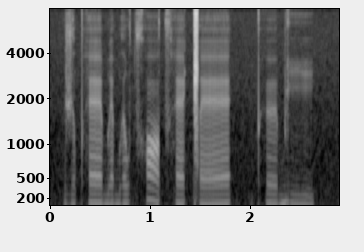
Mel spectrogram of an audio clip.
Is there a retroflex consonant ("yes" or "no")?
no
